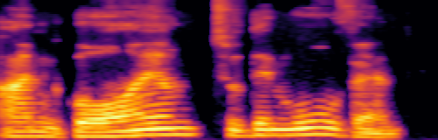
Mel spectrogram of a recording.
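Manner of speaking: strongest stress on going and on movie. Comparing word stress in portuguese and english, stress on going and movie. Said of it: "Going, movie. Eu tenho no começo e no final".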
